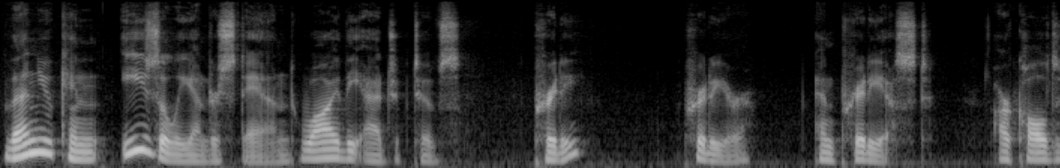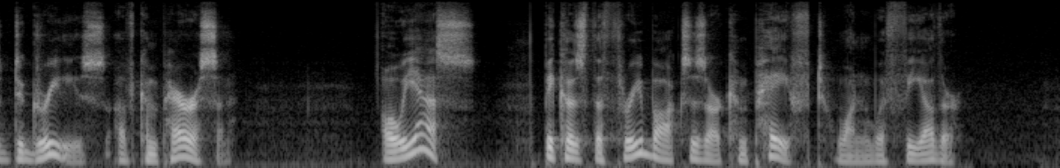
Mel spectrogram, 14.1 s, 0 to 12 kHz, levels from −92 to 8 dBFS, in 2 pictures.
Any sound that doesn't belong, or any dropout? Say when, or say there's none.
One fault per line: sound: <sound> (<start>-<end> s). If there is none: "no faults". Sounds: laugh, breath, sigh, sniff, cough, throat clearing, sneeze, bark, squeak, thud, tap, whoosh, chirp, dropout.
no faults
